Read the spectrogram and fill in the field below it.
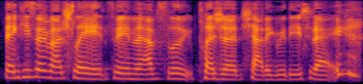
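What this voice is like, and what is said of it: Australian accent. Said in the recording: “Don't you just love that Australian accent?”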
